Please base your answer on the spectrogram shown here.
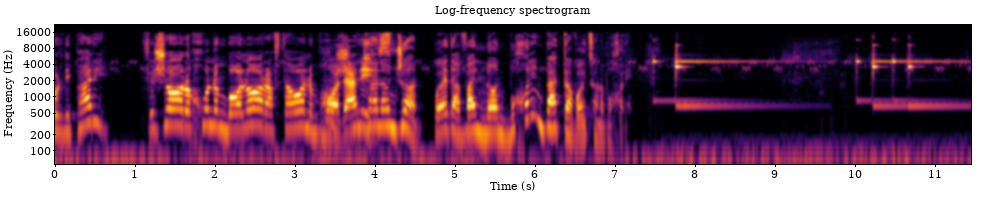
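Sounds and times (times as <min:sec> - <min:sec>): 
speech: 0:00.0 - 0:07.3
low steady hum: 0:00.0 - 0:11.4
electronic doorbell chime ringing at night: 0:07.5 - 0:11.4.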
